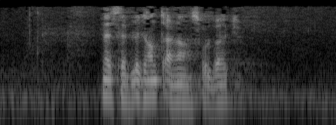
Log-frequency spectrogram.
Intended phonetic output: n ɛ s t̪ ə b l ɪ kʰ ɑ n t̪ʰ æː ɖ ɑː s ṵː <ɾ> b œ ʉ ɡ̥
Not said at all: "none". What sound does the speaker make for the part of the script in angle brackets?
l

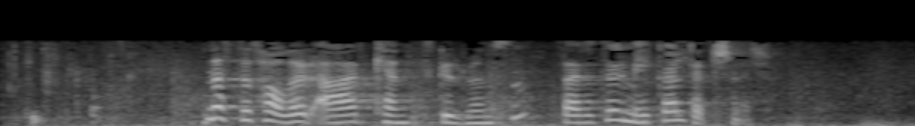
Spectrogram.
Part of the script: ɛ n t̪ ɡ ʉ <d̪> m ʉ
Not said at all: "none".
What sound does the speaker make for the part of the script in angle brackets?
d̪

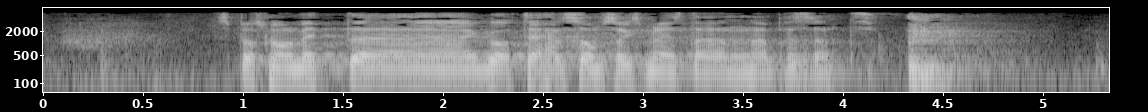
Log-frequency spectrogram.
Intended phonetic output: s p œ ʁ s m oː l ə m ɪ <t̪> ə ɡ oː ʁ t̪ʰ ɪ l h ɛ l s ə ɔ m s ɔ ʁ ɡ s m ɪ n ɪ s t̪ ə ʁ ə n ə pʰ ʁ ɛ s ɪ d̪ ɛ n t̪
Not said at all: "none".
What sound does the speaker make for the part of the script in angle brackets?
t̪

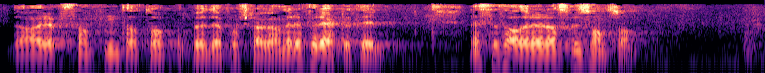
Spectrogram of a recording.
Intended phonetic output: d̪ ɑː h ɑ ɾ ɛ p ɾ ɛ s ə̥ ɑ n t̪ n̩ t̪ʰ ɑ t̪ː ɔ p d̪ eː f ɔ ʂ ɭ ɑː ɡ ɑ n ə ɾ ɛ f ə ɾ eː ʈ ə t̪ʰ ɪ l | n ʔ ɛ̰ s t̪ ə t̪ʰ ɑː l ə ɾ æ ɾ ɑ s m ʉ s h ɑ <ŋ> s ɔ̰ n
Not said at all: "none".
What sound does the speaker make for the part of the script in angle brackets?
n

